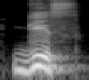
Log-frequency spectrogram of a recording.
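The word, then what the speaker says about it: guess: एस तो इसे पढ़ेंगे दोस्तों यू को साइलेंट कीजिएगा जी का ग ई से एक की मात्रा डबल एस का उच्चारण श के रूप में गेस गेस मीस क्या होता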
